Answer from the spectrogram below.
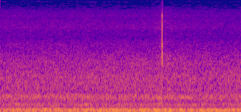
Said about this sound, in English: Some very dark bees in here.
